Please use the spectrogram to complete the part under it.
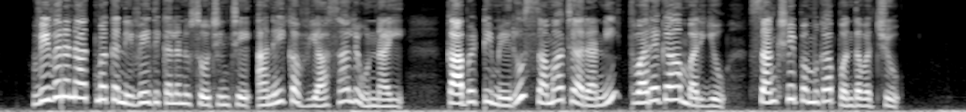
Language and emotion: Telugu, neutral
